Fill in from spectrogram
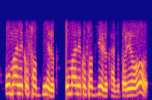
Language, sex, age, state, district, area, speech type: Nepali, male, 18-30, West Bengal, Darjeeling, rural, conversation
